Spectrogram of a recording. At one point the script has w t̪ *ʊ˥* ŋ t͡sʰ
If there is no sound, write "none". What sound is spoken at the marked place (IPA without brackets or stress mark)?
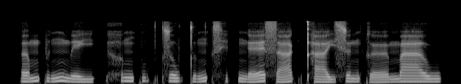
ʊ˨˥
